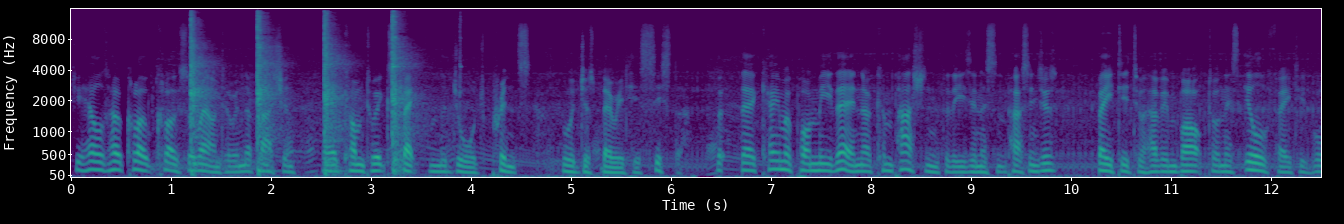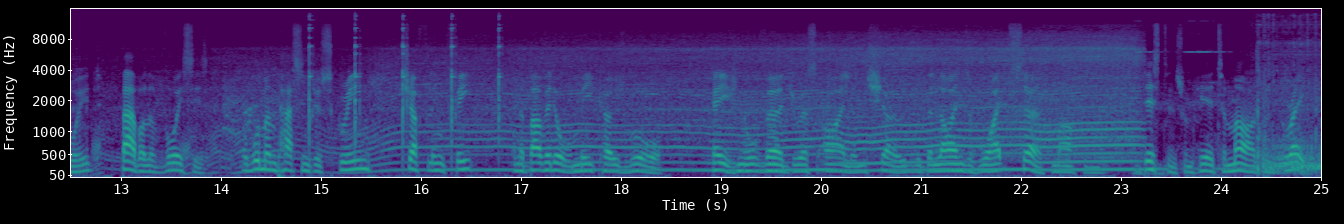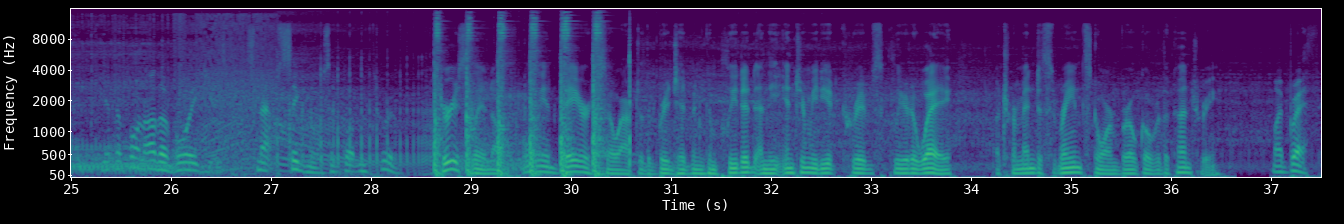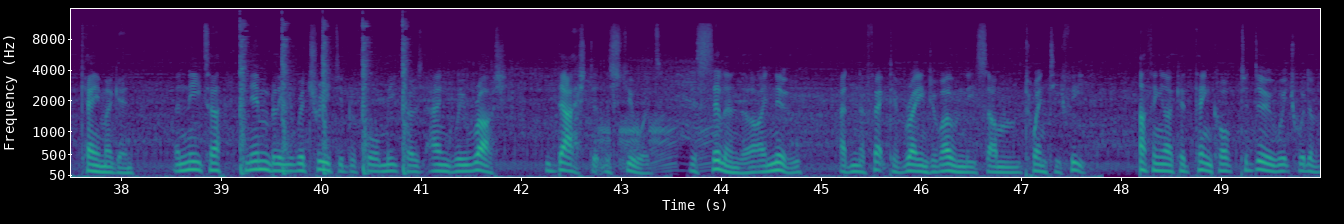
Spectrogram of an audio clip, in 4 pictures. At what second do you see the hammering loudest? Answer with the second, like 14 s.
30 s.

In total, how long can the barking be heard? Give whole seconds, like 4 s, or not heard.
not heard.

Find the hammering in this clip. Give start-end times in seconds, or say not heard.
1.1-3.5, 14.8-16.8, 28.6-30.6, 39.1-40.9.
